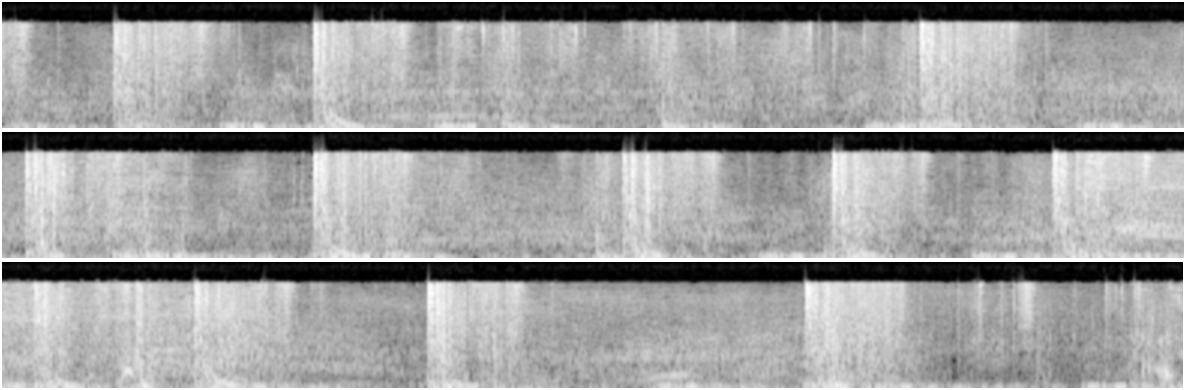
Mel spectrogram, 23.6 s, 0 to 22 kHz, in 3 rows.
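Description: Bursts of automatic gunfire from a powerful weapon in Black Ops 7 Zombies, loud sharp volleys repeating every second or two over a busy game soundscape, with voices talking in between.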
